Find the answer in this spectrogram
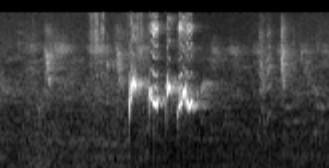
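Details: Red-whiskered bulbul, a captive bird sung as a lure for training other birds to sing in the morning; one quick burst of bright, slurred, warbling notes near the middle, with faint chirps before and after in a quiet room.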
